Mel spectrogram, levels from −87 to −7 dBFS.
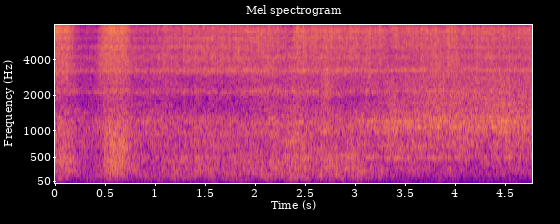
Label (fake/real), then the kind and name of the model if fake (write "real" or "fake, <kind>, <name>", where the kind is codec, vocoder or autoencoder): real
